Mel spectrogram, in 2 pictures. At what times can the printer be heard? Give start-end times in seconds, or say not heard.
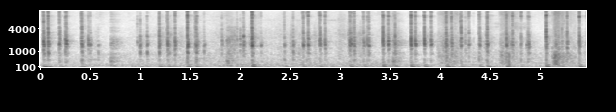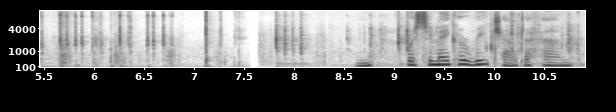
not heard.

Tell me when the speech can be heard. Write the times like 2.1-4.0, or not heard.
8.6-10.8.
